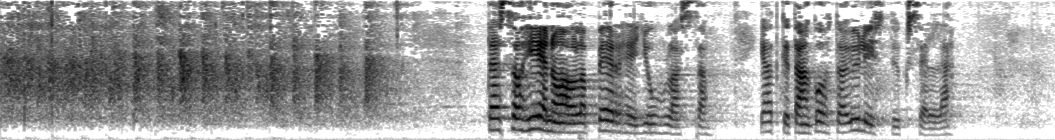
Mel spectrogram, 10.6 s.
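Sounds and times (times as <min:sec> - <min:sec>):
audience applause: 0:00.0 - 0:04.1
speech: 0:04.9 - 0:09.6.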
